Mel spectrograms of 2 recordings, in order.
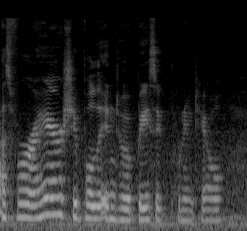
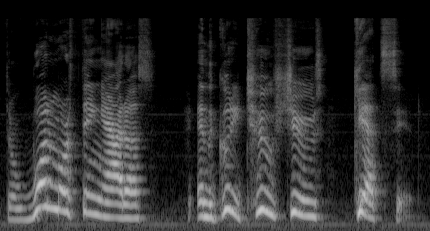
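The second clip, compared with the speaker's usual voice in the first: louder and slowed warning; menacing threat; 4 semitones higher, 9 dB louder than usual. Acted. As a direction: threaten him slowly. Beatrice threatens the Chancellor.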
